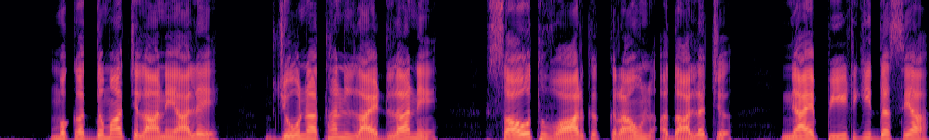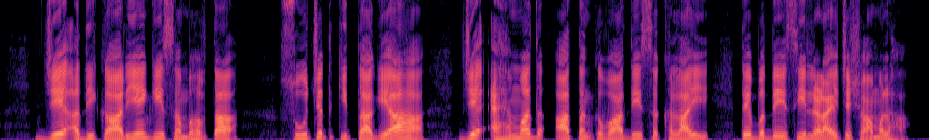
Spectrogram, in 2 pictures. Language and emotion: Dogri, neutral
